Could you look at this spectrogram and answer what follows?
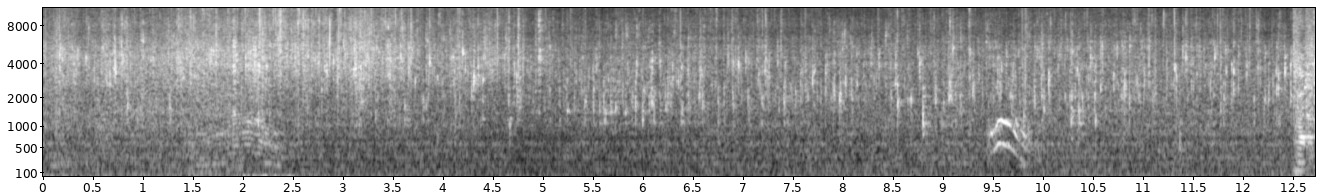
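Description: Food frying in hot oil over a strong flame in a home kitchen, a loud, steady, close sizzle and crackle that runs throughout with no pauses.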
